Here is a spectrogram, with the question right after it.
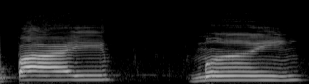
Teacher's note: a gente vai chamar de ditongo decrescente aquele som que decresce como eu tenho a vogal e na seqüência eu tenho a semi vogal o som vai caindo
